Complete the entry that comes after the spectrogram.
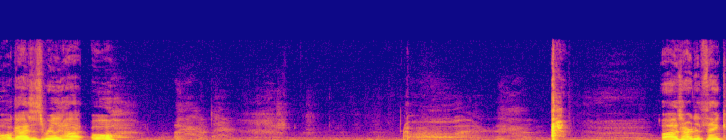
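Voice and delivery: high, loud, teary, half-crying exclamations. Talking to the group after eating something hot, crying from spicy food. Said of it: "I'm literally crying".

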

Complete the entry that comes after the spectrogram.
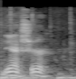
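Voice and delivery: cheerful, upbeat voice.

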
